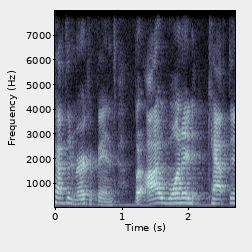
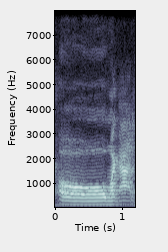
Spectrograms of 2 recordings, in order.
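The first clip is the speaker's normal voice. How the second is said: slow, amazed, a bit louder; awed oh my God; 3 semitones lower, 4 dB louder, much slower than usual. Retold or imitated. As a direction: let the realization hit you. Realizing he is Iron Man.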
